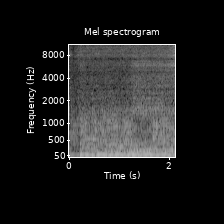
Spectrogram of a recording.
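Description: Soundtrack of an anime episode playing on a laptop: a steady low rumble with hiss sets in suddenly just after the start, with music faint beneath it.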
